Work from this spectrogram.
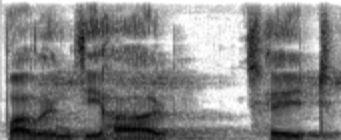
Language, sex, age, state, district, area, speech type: Maithili, male, 60+, Bihar, Madhubani, urban, spontaneous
